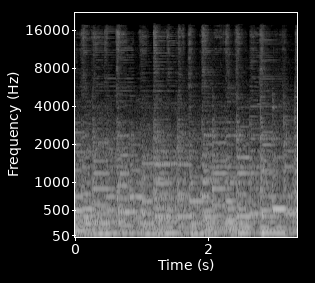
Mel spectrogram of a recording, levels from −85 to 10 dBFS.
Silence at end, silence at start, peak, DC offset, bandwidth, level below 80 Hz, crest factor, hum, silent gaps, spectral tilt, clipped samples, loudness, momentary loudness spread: 0 s; 0 s; -8 dBFS; under 0.1%; 18.5 kHz; -38 dBFS; 12 dB; none; none; -7 dB/octave; under 0.1%; -22 LUFS; 2 LU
